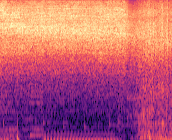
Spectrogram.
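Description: Loud, continuous hiss of steam venting from a pressure cooker, with low rumbling bursts beneath it that stop and restart.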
